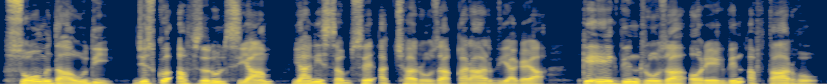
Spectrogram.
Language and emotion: Urdu, neutral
